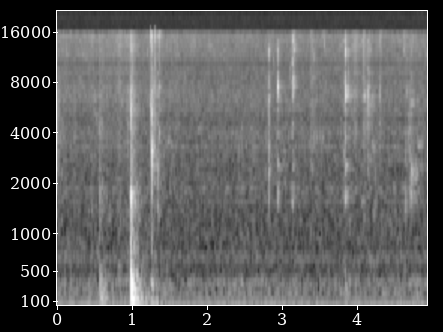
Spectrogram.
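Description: Quiet chewing of a mouthful of pasta, with a few soft mouth clicks, and a dull thump about a second in.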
